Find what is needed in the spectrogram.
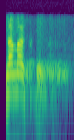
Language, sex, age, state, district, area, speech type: Hindi, female, 60+, Uttar Pradesh, Varanasi, rural, conversation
